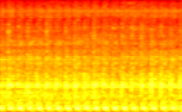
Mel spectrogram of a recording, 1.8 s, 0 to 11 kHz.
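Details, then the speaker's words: Bajaj BS4 single-cylinder bike, reassembled after crankshaft problem; the noise began after an oil change: smooth idle at about six or seven even pulses a second, no knock or rattle; running correctly. "Okay ಆಯಿತು, ಇದು ಕರೆಕ್ಟಾಗಿದೆ."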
